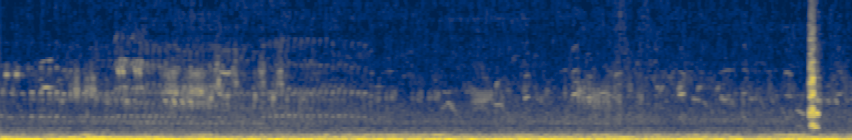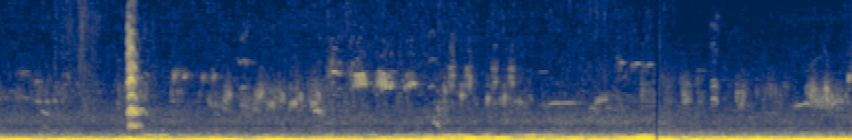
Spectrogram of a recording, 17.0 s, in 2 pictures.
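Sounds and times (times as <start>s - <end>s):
low hum: 0.0s - 17.0s
wild birds chirping: 0.0s - 17.0s
short sharp bird calls: 9.8s - 10.0s.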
